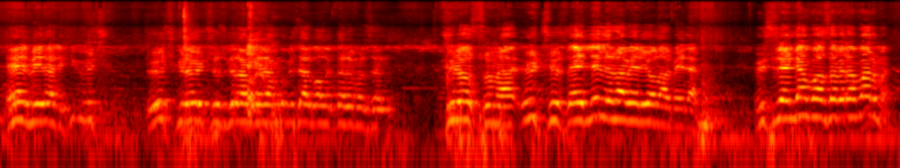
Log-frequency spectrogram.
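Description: This fish auctioneer's voice is high and fairly quick, captured with lo-fi sound as he chants weights and prices in a repeating sing-song call for bids. Birds coo around a noisy market, picked up on a distant microphone.

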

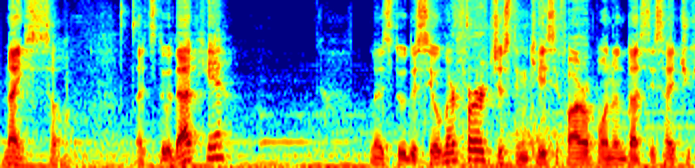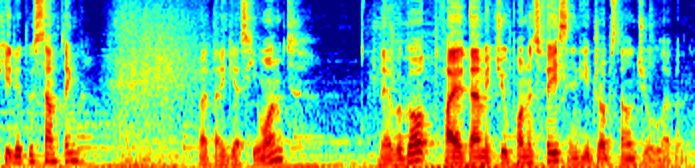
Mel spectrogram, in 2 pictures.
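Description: A man with a slightly deep voice gives casual gameplay commentary. He thinks aloud as he goes, with faint music underneath. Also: expressive, moderate pace, a bit bright. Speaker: host of a card game let's play series.

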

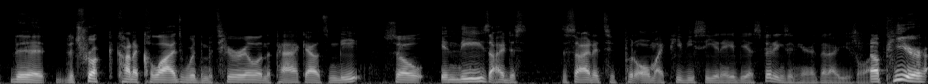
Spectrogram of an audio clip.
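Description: A young man from New Jersey, a plumber, casually showing off his work van, relaxed and chatty with many fillers. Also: medium pitch, dry recording. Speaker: plumber giving a van tour. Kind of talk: casual show-and-tell. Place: inside and beside a work van, outdoors.

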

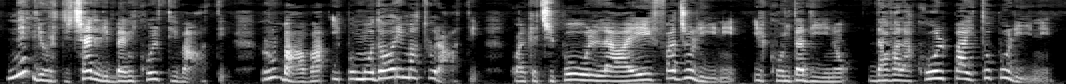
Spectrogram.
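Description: A woman reading a rhyming children's story aloud as a volunteer reader, in a lively, sing-song delivery. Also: medium pitch, unhurried, hardly any pauses, husky.

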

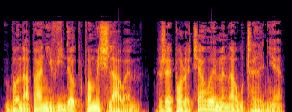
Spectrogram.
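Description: A clumsy but cheerful visitor from an audiobook, cracking jokes in good humor, as a male narrator voices him. The voice is low and husky, with a lively pitch. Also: normal speed, no room sound, studio quality. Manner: witty, cheerful.

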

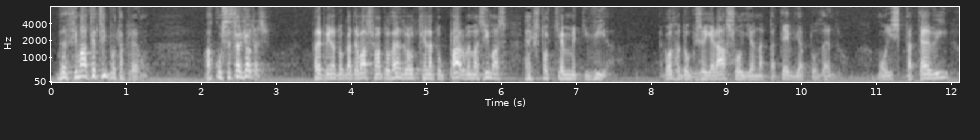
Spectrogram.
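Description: A man's voice: fairly high pitch, animated, vocal fry, a bit bright, exaggerated voice. A man voicing Odysseus, a commanding heroic captain in a shadow-puppet play, declaiming orders solemnly. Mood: commanding, worried. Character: Odysseus, grown male hero and commanding captain. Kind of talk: traditional shadow-puppet theatre voice.

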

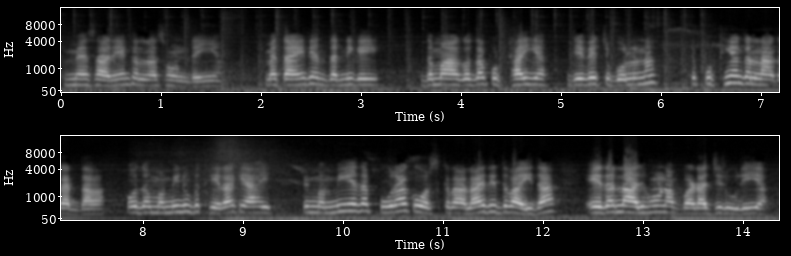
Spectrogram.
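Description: A woman's voice: fairly high pitch, a little fast, highs cut off, faint music behind, close to an everyday voice. A woman playing a blunt, indignant sister-in-law who complains at length about a troubled relative. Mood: complaining. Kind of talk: Punjabi web drama acting.

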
